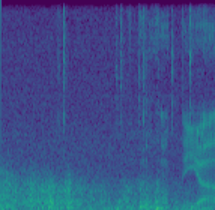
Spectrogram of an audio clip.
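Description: Thunder rumbles loudly through a storm at sea in the naval battle game Ultimate Admiral Dreadnoughts, a dense continuous roll with rain-like hiss and a faint tonal sound near the end.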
